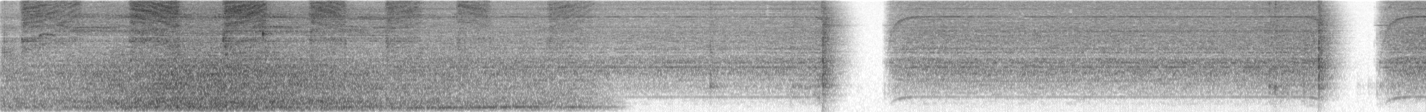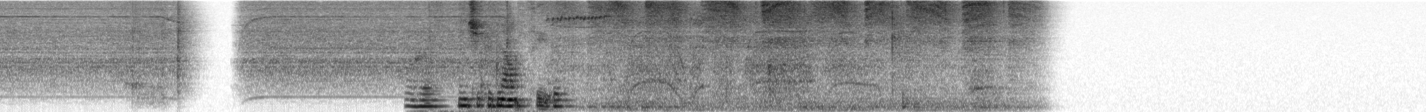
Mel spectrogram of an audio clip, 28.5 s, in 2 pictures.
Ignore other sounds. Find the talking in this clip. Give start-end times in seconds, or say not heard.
18.3-19.9.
